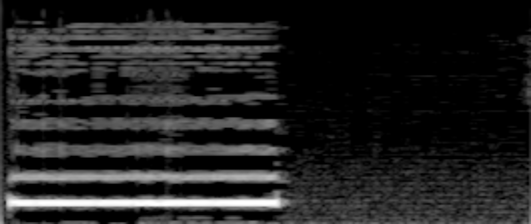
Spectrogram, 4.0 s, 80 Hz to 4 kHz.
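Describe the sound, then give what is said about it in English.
A telephone keypad sounds one loud, steady DTMF dialing tone that holds for about two seconds, then cuts off, leaving a faint, hissy line noise. “To reach Strom, dial 2. So then it's 8.”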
